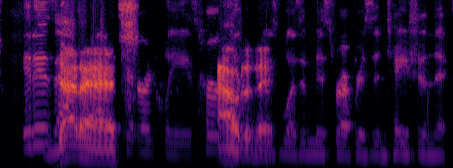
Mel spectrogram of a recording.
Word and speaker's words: Heracles: Can I have or as some people pronounce it Heracles took Cerus out of Hades it is Heracles her was a misrepresentation that kind of stuck.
